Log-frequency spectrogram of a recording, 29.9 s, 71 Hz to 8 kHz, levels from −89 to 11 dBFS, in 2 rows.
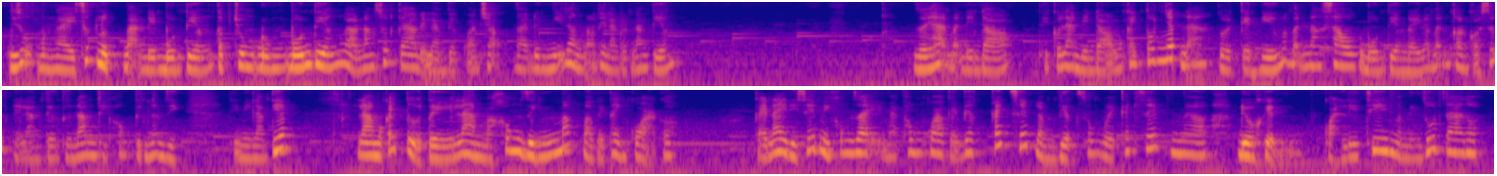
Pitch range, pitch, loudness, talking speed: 185-240 Hz, 210 Hz, -24 LUFS, 250 wpm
